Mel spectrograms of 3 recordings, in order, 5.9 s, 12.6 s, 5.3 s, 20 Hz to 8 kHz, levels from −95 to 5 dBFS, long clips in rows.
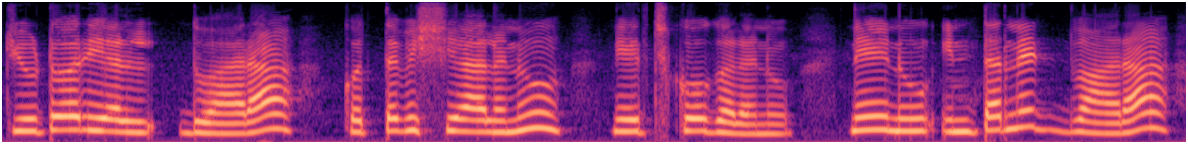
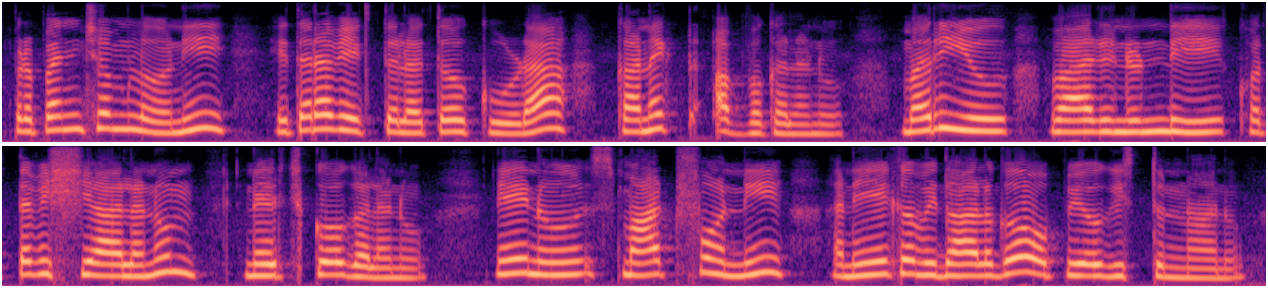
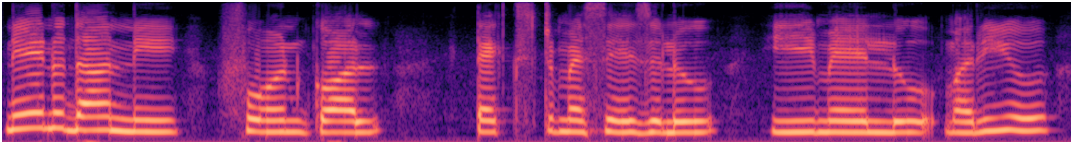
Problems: none marked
